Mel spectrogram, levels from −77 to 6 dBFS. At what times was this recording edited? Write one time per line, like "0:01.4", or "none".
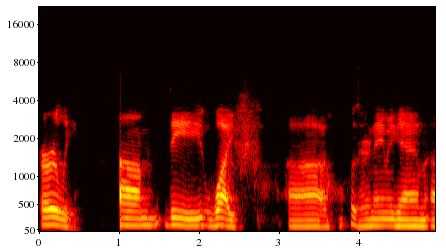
none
